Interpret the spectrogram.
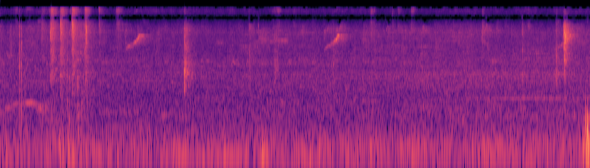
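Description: Outdoor ambience: an uneven low rumble, with a bird giving short, high, rising chirps about three seconds apart. There is a single louder knock near the end.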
